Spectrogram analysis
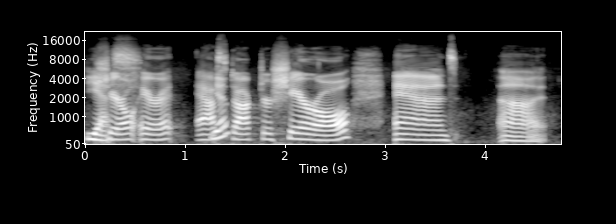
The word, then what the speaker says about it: Arutt: It's a r u tt and it rhymes with carrot, but it's not spelled like carrot. I know it's okay, but pronounced Dr. Erit. Cheryl Erit.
